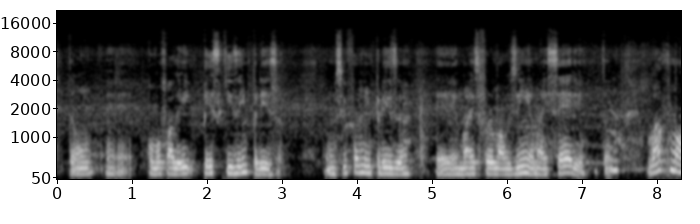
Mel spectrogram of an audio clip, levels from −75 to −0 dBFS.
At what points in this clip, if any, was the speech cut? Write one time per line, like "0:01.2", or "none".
0:01.1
